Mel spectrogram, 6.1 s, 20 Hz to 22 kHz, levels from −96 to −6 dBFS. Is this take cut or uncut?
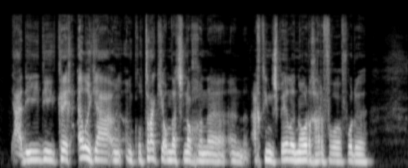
uncut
